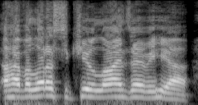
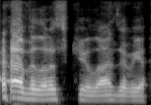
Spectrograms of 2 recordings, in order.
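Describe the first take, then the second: First: Said in the usual way. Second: Rereading the line while laughing; can't get the words out for laughing; cracking up mid-line; laughing through it. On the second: Real, not acted.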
